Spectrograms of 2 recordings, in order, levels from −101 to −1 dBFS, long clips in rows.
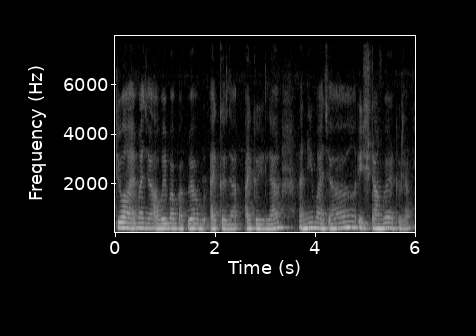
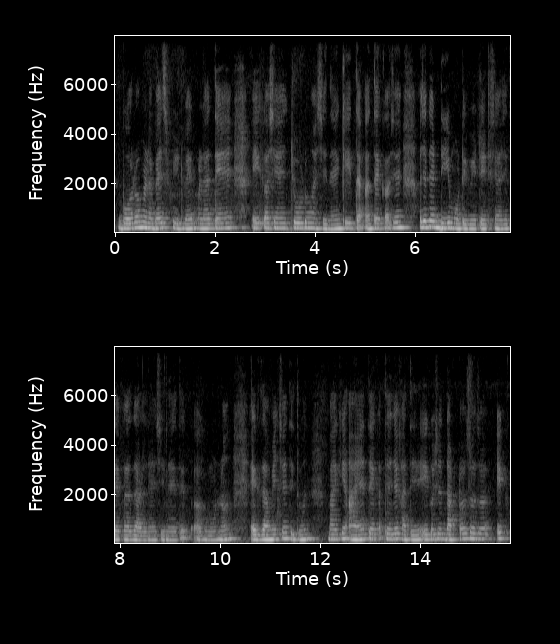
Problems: constant background noise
